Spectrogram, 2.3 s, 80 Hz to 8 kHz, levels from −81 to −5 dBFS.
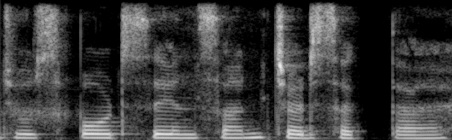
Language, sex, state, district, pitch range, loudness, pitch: Hindi, female, Haryana, Jhajjar, 200-215 Hz, -19 LUFS, 210 Hz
